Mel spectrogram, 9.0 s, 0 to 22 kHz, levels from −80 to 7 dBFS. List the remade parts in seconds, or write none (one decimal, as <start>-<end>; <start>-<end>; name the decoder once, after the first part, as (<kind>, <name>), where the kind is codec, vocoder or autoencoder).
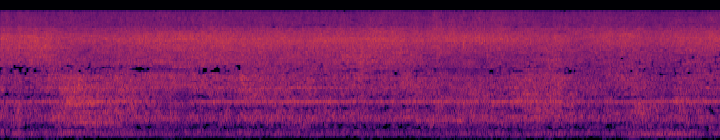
1.9-2.4 (codec, SNAC); 5.5-6.1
